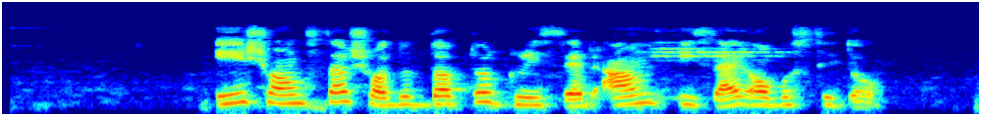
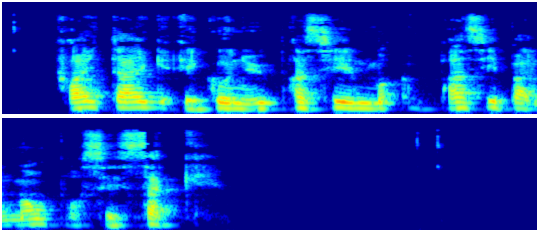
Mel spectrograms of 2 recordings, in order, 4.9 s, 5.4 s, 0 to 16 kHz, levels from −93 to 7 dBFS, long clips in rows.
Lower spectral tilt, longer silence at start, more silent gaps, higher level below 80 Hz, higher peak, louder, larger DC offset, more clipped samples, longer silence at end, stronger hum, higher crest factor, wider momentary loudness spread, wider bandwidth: about the same, -4 dB/octave vs -5 dB/octave; first, 1.05 s vs 0.3 s; neither; first, -68 dBFS vs -76 dBFS; first, -2 dBFS vs -16 dBFS; first, -18 LUFS vs -34 LUFS; neither; neither; second, 0.5 s vs 1.65 s; neither; about the same, 18 dB vs 20 dB; first, 13 LU vs 8 LU; second, 7.6 kHz vs 11.5 kHz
